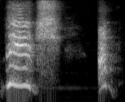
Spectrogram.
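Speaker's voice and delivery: sudden very high squeal of frustration; exasperated squeal. Real, not acted. Vlogger fed up with silent phone, squealing. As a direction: squeak it out in disbelief.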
